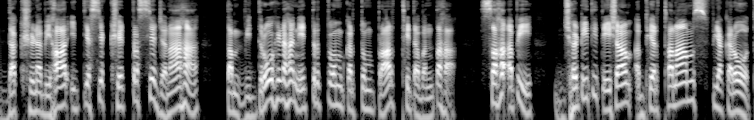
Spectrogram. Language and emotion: Sanskrit, neutral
